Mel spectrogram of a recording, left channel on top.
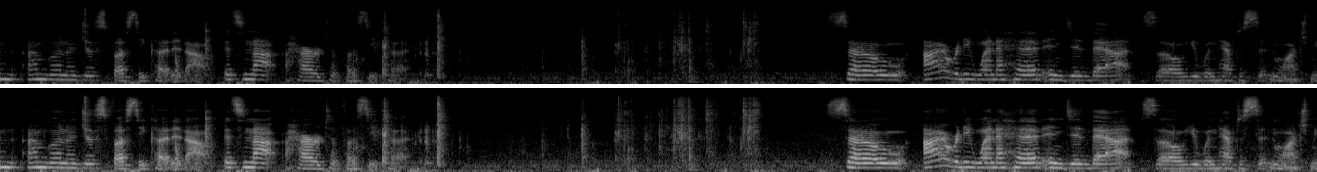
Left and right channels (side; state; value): left; quieter; 10.6 dB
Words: I'm going to just fussy cut it out. It's not hard to fussy cut. So I already went ahead and did that, so you wouldn't have to sit and watch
